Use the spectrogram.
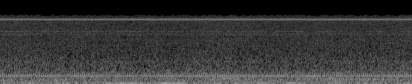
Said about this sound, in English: But there's a noise outside. Do you think it's an aeroplane? Oh, yes, definitely. Where's the aeroplane? It's on the clouds.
